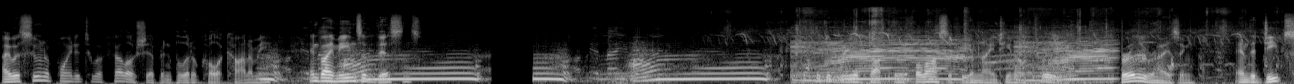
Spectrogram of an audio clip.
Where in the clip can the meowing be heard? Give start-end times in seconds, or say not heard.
not heard.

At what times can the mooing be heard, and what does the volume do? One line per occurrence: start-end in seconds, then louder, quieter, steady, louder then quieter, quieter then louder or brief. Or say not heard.
2.5-11.2 steady.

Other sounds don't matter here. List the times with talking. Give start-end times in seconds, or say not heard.
0.0-4.2, 8.0-12.9.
